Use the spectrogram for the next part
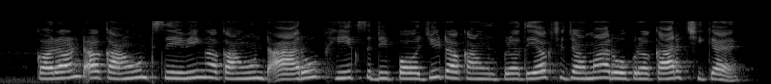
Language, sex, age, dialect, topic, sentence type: Maithili, female, 60-100, Angika, banking, statement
